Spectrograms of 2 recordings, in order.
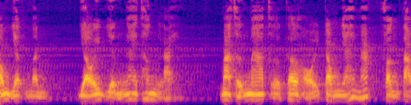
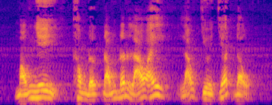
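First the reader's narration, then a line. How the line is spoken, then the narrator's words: Loud roar. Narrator (Vietnamese): Hàng Mai Cốc Chủ gầm lớn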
